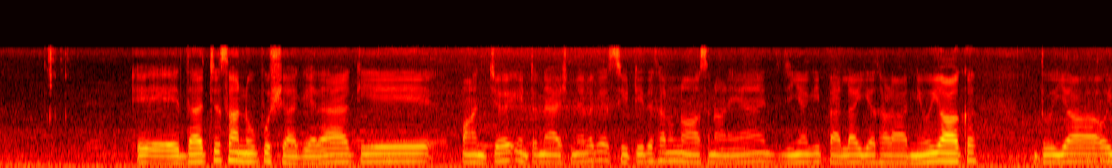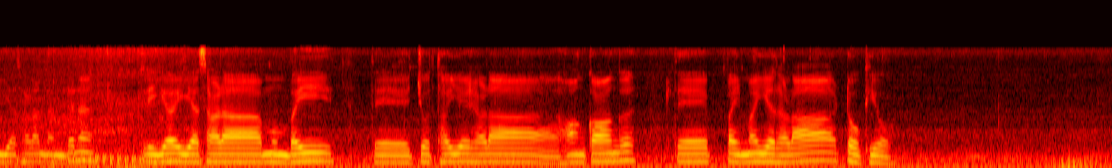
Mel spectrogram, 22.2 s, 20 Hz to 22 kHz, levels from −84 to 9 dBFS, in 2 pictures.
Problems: constant background noise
